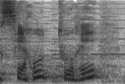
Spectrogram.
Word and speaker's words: Sékou Touré: Ce n'est d'ailleurs pas le seul morceau où la chanteuse encense Sékou Touré ou Sérou Touré, comme elle le prononce avec un accent guinéen impeccable.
